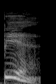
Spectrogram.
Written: bian4

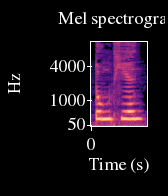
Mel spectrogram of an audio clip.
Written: dong1tian1

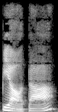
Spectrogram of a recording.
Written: biao3da2

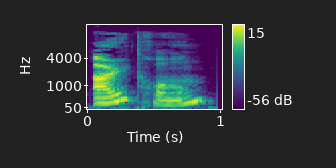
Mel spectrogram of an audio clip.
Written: er2tong2

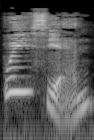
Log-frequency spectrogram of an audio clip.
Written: wei1xian3

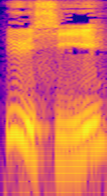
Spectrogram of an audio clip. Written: yu4xi2

